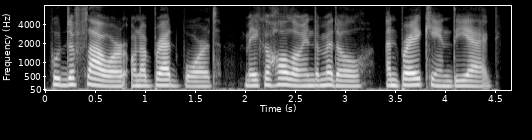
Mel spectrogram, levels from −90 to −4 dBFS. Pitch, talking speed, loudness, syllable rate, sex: 190 Hz, 230 wpm, -17 LUFS, 5.0 syllables/s, female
